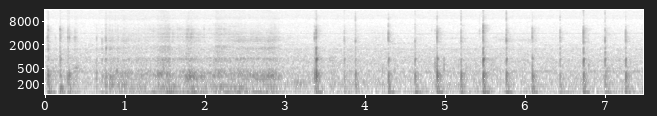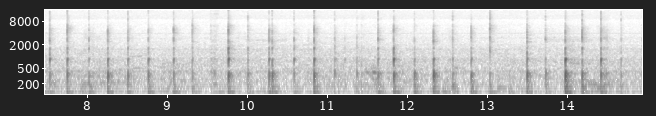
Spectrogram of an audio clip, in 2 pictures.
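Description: Fingertips tap fast across the spine of a hardcover book printed "NEW YORK," held horizontally. After a few seconds of soft, scratchy rustling, dozens of quick, dry, short taps follow in a steady run, each a clipped knock with a bright click on top.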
